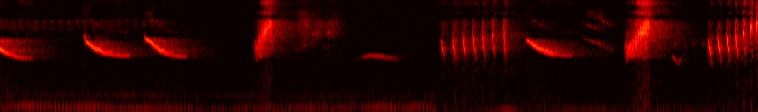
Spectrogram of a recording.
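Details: Greater green leafbird master song for training other birds. Sweeping downslurred whistles recur about once a second, mixed with short rattling chip series.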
